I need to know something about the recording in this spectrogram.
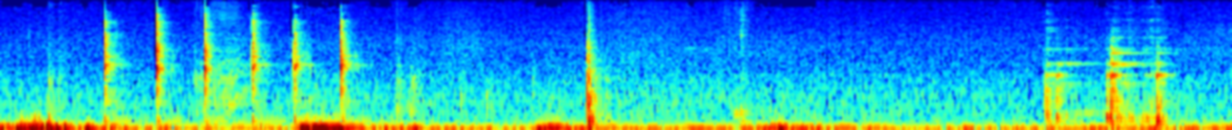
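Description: A metal spoon clinking against a stainless steel cooking pot, about six ringing knocks in quick succession followed by one more a second later. Near the end the lid is set on the pot with a short cluster of clinks.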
